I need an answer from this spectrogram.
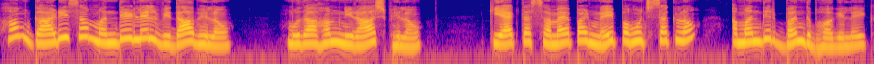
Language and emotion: Maithili, sad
